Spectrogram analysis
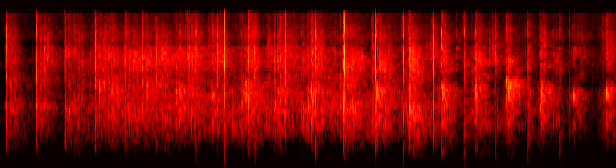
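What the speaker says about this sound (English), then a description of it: "can you clap with me right now?" Congregation at a Baptist church in Detroit claps together in a steady rhythmic beat, the sharp individual claps fairly quiet and evenly spaced throughout.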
